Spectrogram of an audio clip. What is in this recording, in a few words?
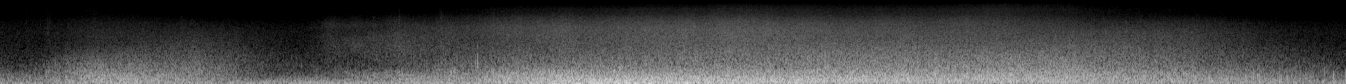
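Malibu waves, ocean & brook; SFX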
